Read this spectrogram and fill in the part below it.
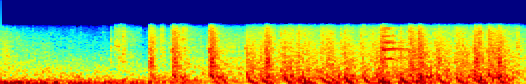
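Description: Gunfire in the mobile battle royale game BGMI rattles out in loud, dense bursts of rapid automatic shots, continuous across the moment and heard up close without any voices.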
